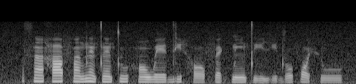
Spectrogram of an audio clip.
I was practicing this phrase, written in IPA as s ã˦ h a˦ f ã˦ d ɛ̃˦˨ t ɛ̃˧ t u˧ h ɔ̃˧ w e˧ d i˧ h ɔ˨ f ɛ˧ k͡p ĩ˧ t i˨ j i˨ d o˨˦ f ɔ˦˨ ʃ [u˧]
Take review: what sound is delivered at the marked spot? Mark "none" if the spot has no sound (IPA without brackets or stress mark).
u˧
